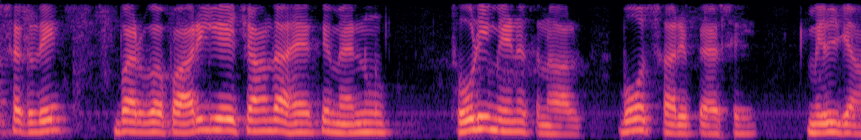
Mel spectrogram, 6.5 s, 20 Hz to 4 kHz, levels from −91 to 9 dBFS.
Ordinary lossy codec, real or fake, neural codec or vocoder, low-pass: none; real; none; 3.6 kHz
